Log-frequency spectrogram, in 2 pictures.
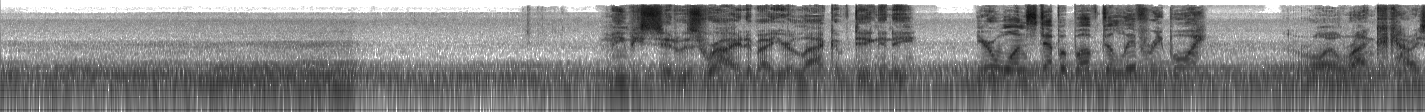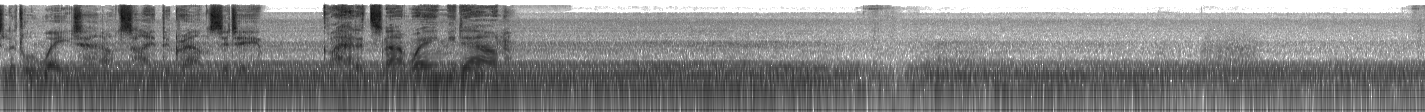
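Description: A car engine hums steadily as a car drives along.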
